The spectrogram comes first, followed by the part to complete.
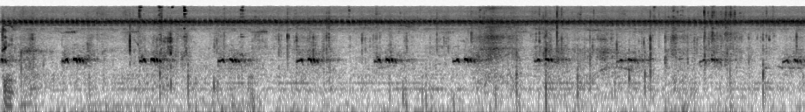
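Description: Insects trilling steadily at a high pitch, with a short animal call repeating about every three-quarters of a second and light footsteps through dry brush.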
